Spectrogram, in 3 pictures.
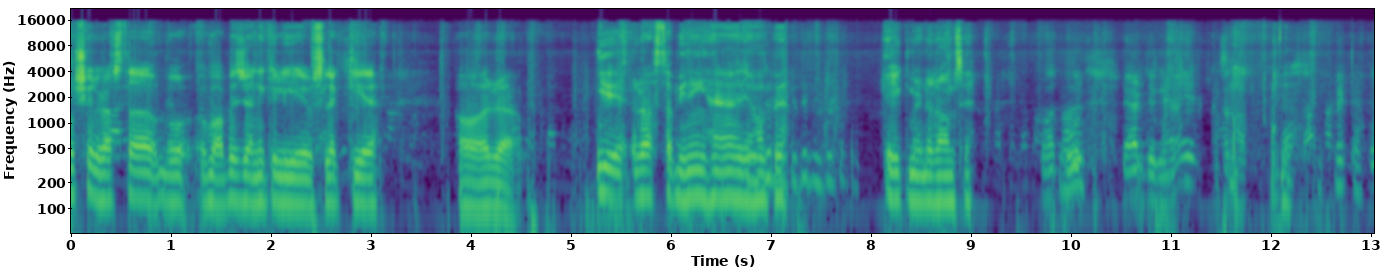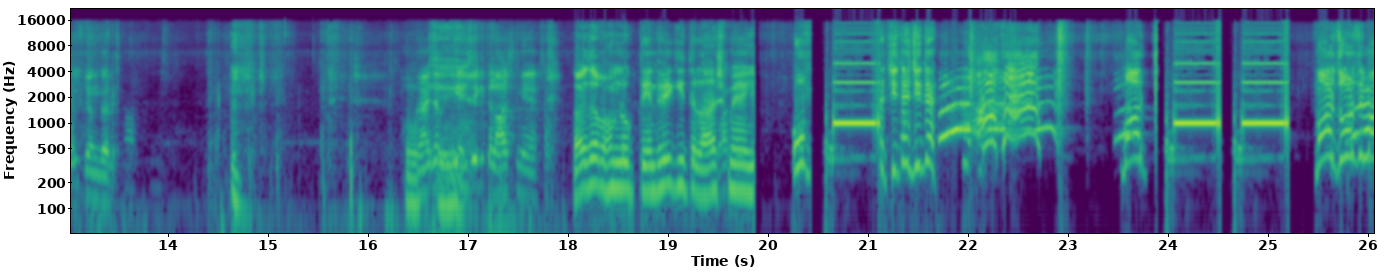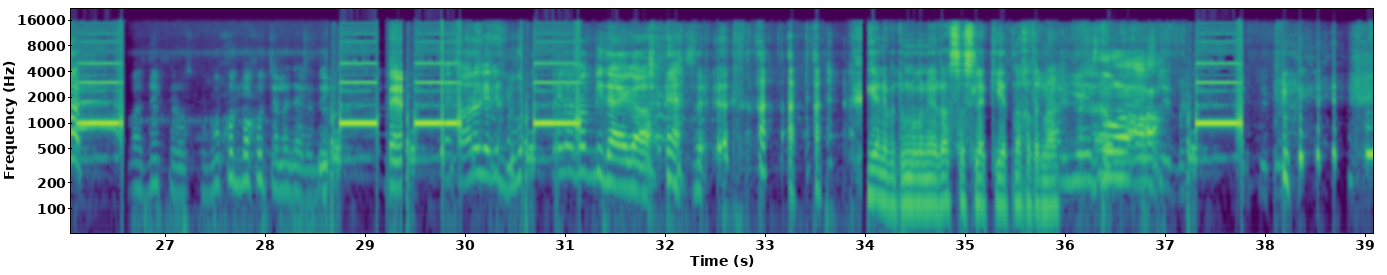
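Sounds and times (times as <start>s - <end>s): censor bleep: 20.6s - 21.2s, 24.0s - 25.2s, 26.2s - 26.6s, 28.7s - 30.0s, 30.6s - 31.3s, 37.2s - 37.8s
person speaking: 28.6s - 32.5s.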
